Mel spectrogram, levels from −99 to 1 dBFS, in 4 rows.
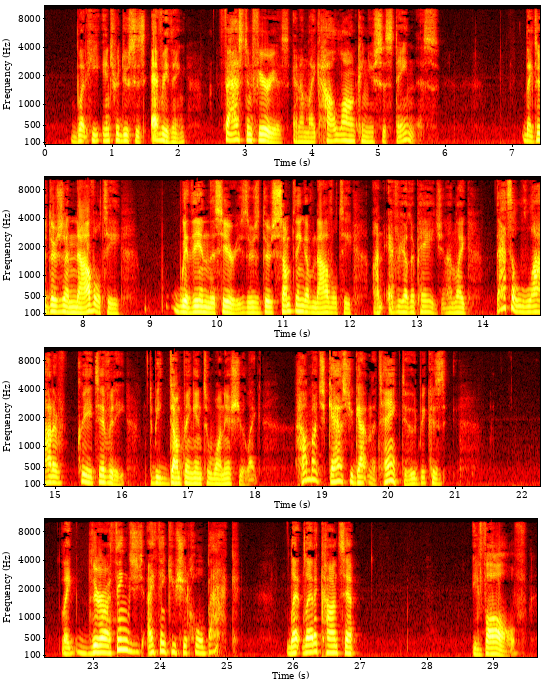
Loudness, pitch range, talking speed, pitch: -16 LUFS, 120-155 Hz, 150 wpm, 130 Hz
